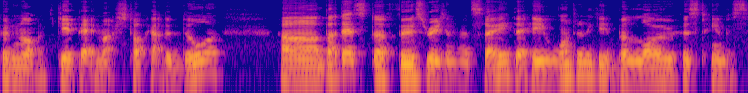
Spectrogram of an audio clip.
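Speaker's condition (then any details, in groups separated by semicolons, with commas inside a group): No condition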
